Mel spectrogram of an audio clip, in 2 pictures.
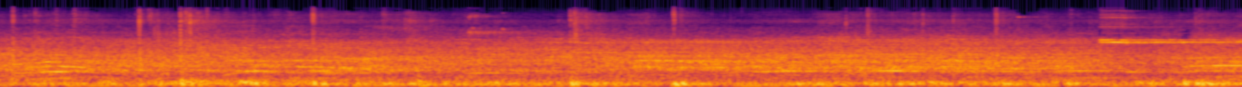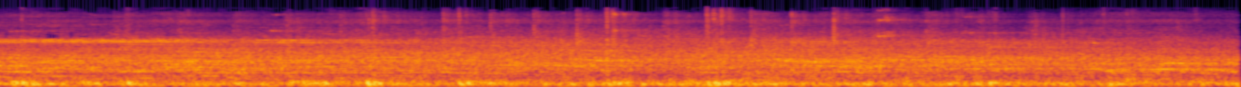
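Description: Echoing sports-hall ambience during a volleyball match: repeated thuds of balls bouncing on the hardwood floor and voices in the background. About halfway through, a referee's whistle sounds for about a second and a half.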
